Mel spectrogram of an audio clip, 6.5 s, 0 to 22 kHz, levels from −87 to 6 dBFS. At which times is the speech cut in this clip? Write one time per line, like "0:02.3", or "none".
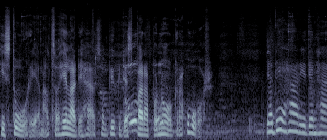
0:01.9
0:05.3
